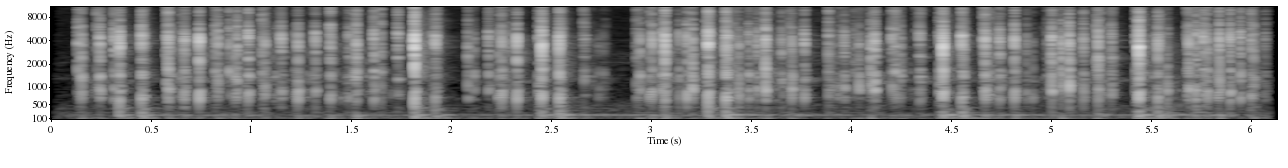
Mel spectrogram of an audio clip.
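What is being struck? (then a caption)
Mechanical keyboard with PBT plastic keycaps. Fingertips of both hands rapidly type on a black tenkeyless Razer Huntsman Tournament Edition mechanical keyboard with PBT plastic keycaps and optical switches, resting on a desk mat. The result is a fast, steady stream of crisp, bright, dry key clicks with almost no low end, broken by brief pauses around two and three seconds.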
